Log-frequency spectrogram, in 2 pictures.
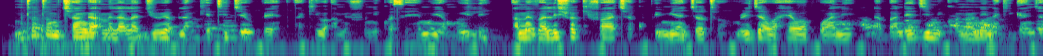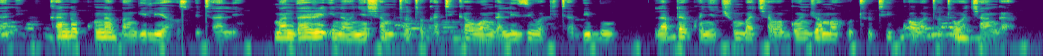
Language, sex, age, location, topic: Swahili, male, 18-24, Nairobi, health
